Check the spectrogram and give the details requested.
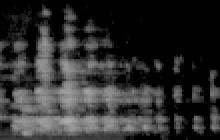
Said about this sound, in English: Bald eagle.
